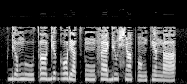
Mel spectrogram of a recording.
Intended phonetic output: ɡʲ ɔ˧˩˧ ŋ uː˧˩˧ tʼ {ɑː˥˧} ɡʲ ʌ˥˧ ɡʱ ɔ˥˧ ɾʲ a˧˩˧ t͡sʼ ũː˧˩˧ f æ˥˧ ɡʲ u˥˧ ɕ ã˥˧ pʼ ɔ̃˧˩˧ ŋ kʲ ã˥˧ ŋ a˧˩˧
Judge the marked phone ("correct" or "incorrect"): incorrect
